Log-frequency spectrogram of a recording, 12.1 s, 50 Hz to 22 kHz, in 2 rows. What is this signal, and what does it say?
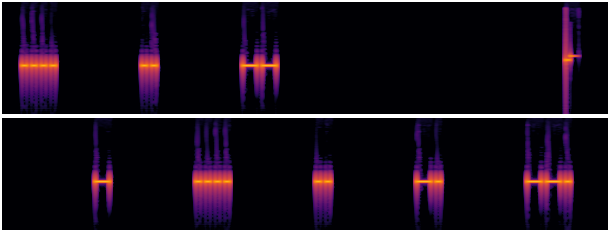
Morse code, heard as a keyed tone, about 25 wpm, spaced as for 9 wpm, 700 Hz. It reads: HIM THING
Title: 6x Character Spacing - Top 200 Words - 25wpm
